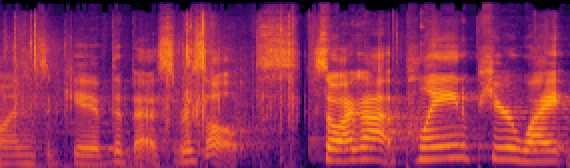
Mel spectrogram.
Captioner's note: plastic wrapper buckling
